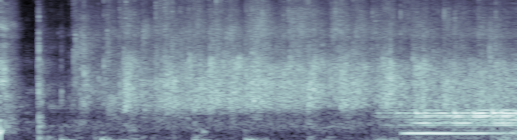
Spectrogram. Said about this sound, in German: Applaus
